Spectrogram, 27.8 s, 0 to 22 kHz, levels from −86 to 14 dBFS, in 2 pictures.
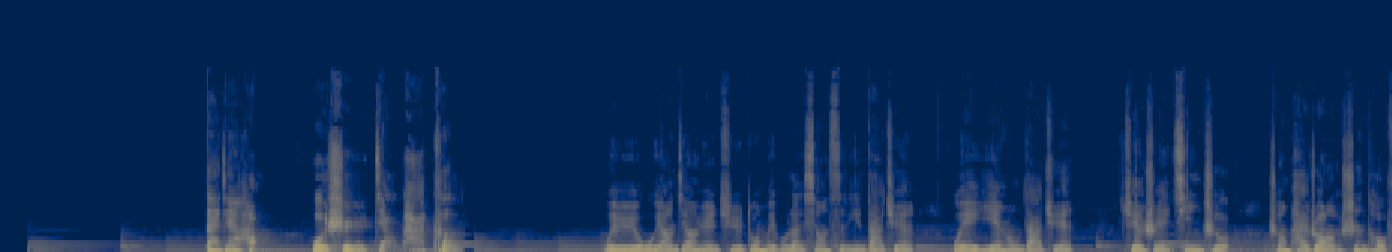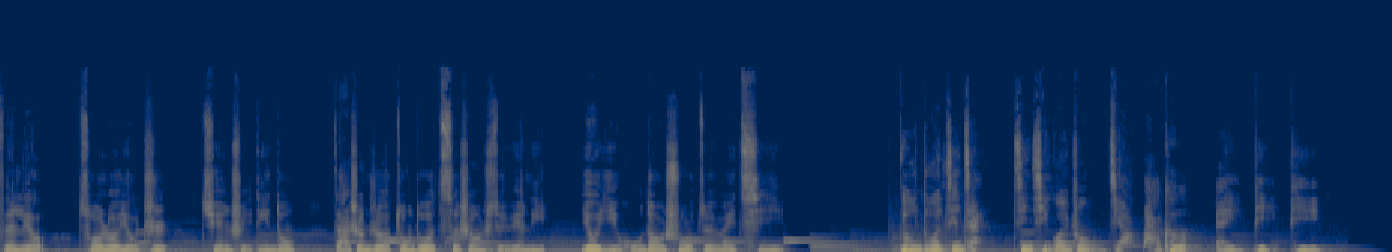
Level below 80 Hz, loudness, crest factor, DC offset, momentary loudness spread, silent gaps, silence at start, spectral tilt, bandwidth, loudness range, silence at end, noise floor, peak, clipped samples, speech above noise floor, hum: -50 dBFS; -28 LUFS; 22 dB; under 0.1%; 15 LU; none; 0.35 s; -6 dB/octave; 13.5 kHz; 4 LU; 0.7 s; -64 dBFS; -6 dBFS; under 0.1%; 37 dB; none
